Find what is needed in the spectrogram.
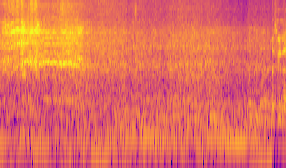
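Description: Motor vehicle engine running close by: a steady, even low hum, while a car drives past.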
